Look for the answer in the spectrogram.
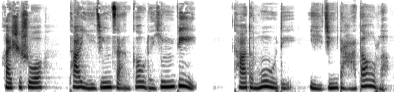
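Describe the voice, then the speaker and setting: A woman narrating a scripted suspense audiobook in a measured, deliberate storytelling manner. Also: mid-range voice, mellow, breathy edge. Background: background music.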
